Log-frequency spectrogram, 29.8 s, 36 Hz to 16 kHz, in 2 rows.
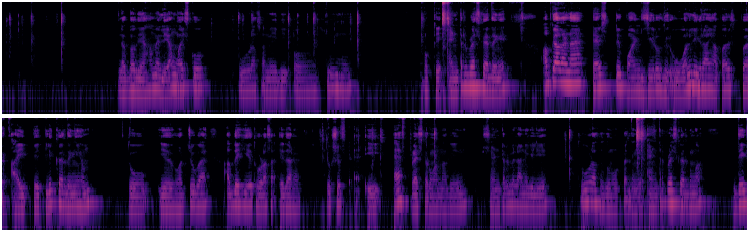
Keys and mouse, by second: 15.4-17.2 drag.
